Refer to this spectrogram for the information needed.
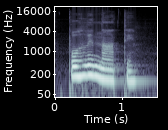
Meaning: to absorb
- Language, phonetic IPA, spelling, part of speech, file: Ukrainian, [pɔɦɫeˈnate], поглинати, verb, Uk-поглинати.ogg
